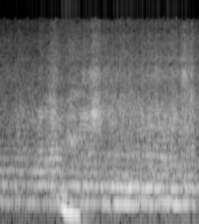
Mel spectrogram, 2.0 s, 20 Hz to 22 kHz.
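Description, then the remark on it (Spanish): Moto2 racing motorcycles scream past during practice sessions at the Jerez circuit. One bike's high engine whine drops sharply in pitch as it passes, while another sustained, droning engine note carries on loudly throughout. “Esto ya ha sonido desde fuera, pero eso me hace que yo no pueda oírte absolutamente nada cuando empiezan a pasar por aquí las motos.”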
